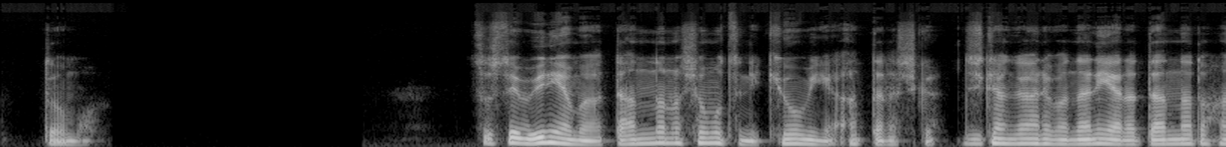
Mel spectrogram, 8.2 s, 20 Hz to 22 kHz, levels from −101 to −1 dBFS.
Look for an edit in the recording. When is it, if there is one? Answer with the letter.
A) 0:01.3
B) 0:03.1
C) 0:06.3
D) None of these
C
